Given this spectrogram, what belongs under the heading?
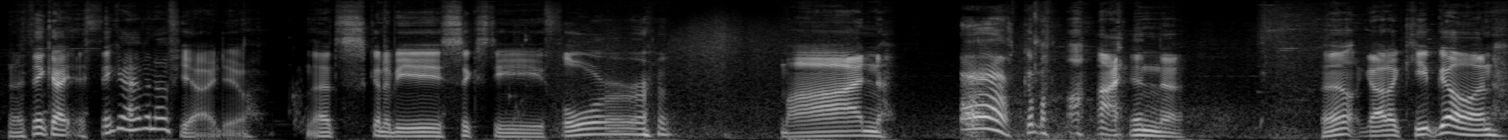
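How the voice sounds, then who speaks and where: A man hosting a gaming livestream muses casually, thinking aloud as he talks his choices through to himself. His medium-pitched voice swoops wildly and moves slowly, with vocal fry and a clear, resonant, slightly bright tone.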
